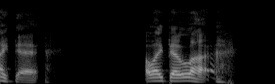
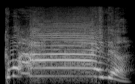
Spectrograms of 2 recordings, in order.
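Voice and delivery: much higher and louder cry of disbelief; exasperated shout; 11 dB louder than usual. Real, not acted. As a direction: yell it at the ceiling. Outburst at oversold jersey.

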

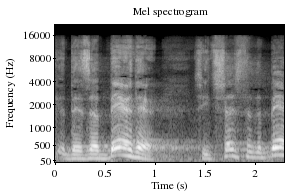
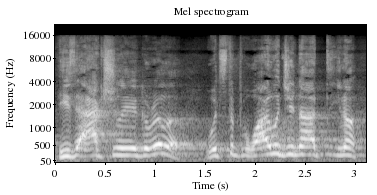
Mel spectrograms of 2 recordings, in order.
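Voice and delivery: high-pitched acted protest; worked-up storyteller's argument; arguing; 6 semitones higher than usual. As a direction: plead your case in exasperation. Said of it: "And they're arguing, arguing".

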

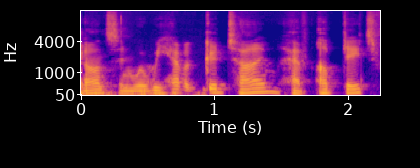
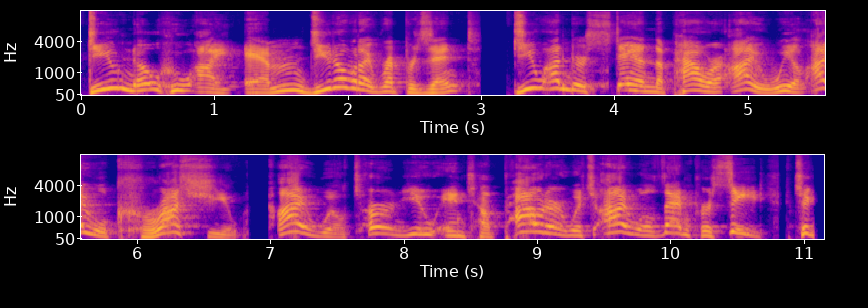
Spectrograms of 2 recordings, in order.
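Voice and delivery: higher hammed-up conquering tyrant rant; barbarian; 9 semitones higher than usual. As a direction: boom like a warlord threatening crushing. Host rants as tyrant, mock threat.

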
